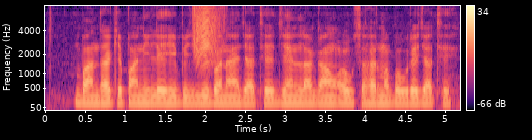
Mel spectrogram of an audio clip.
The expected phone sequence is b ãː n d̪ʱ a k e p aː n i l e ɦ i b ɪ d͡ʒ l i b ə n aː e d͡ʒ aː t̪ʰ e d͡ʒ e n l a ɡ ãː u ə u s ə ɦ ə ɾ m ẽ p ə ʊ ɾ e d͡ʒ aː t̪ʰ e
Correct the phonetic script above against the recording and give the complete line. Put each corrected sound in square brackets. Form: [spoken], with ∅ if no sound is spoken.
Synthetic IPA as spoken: b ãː n d̪ʱ a k e p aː n i l e ɦ i b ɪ d͡ʒ l i b ə n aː e d͡ʒ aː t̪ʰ e d͡ʒ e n l a ɡ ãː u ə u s ə ɦ ə ɾ m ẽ [b] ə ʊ ɾ e d͡ʒ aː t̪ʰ e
